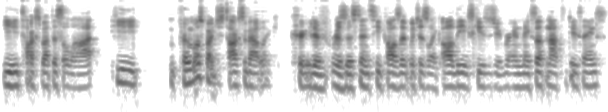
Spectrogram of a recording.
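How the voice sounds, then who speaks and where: A young male vlogger rambles to camera at home in a casual monologue, swearing a lot and filling his speech with "like." His voice is medium-pitched and flat, at a normal pace, with a bright, forceful tone.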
